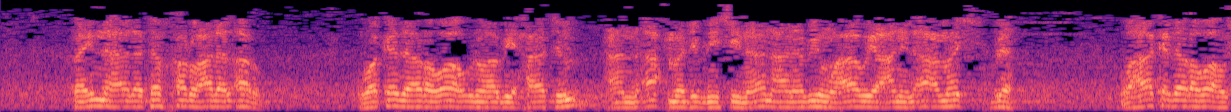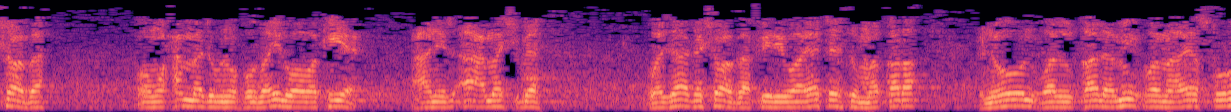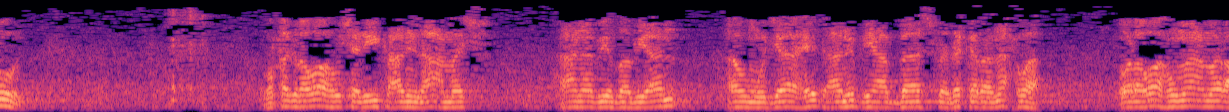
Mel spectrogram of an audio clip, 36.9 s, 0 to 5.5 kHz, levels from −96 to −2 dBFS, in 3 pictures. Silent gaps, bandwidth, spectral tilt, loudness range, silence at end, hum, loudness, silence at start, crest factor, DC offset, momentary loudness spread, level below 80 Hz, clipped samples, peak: none; 5 kHz; -10 dB/octave; 3 LU; 0 s; none; -22 LUFS; 0 s; 16 dB; under 0.1%; 17 LU; -62 dBFS; under 0.1%; -8 dBFS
